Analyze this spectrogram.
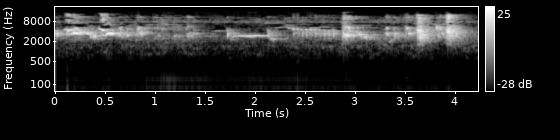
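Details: Oriental magpie-robin song: bright, varied high whistled phrases and chirps, some rising and some falling, delivered in quick bursts with short gaps, over a faint low steady hum.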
